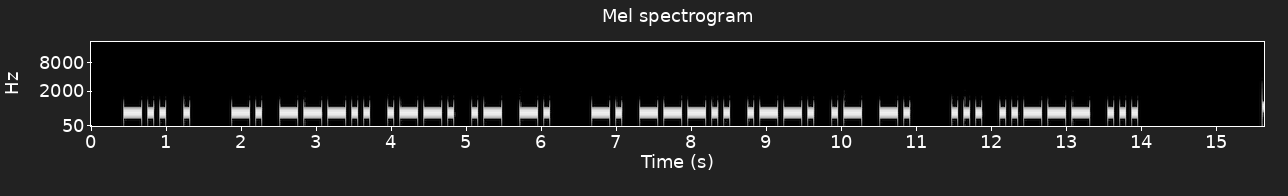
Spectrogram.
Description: Morse code, heard as a keyed tone, about 15 wpm, 650 Hz. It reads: DE N8PAN N8PAN S2S
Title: SOTA QSO Practice 15wpm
